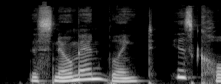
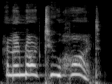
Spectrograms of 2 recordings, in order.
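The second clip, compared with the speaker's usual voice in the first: happy snowman; faster than usual. Acted.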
